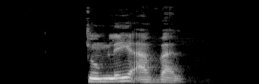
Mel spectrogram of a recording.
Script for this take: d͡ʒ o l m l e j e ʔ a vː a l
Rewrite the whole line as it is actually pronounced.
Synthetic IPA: d͡ʒ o m l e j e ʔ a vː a l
